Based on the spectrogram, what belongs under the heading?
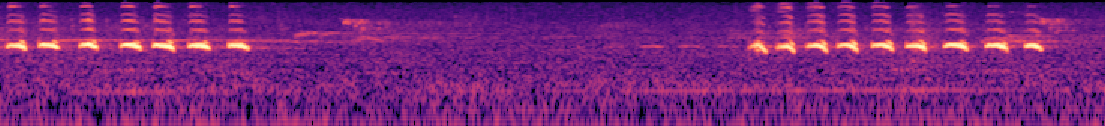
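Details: A female black-throated laughingthrush (Garrulax chinensis lugens) makes its 'ro' call meant to rouse males: a row of seven sharp repeated notes, a quiet gap, then a longer run of about ten even notes.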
